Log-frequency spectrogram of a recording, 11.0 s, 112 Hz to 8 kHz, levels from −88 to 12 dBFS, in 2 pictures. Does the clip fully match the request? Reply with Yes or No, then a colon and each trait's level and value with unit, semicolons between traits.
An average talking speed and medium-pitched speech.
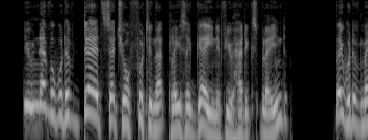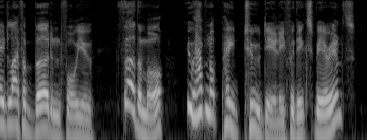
Yes: average, 190 wpm; medium, 165 Hz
